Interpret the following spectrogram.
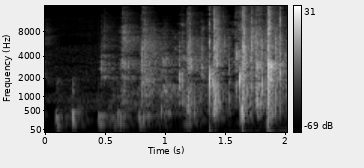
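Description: Audience applause starting: a few scattered claps from about half a second in, quickly building into full applause near the end.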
